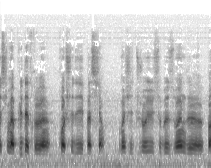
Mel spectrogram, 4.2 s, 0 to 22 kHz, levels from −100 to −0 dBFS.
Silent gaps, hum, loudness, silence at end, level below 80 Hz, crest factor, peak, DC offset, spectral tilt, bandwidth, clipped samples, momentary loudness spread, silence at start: none; none; -29 LUFS; 0 s; -58 dBFS; 20 dB; -8 dBFS; under 0.1%; -3.5 dB/octave; 11.5 kHz; under 0.1%; 11 LU; 0 s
